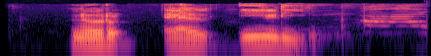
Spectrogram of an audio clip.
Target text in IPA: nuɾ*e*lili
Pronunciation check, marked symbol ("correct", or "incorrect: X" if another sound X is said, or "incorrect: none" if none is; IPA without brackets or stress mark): correct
